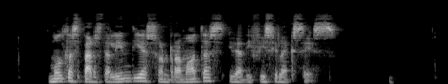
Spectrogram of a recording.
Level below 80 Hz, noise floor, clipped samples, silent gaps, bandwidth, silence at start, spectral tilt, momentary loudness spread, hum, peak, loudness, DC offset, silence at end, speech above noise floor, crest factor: -66 dBFS; -64 dBFS; under 0.1%; none; 11.5 kHz; 0.5 s; -2.5 dB/octave; 6 LU; none; 0 dBFS; -21 LUFS; under 0.1%; 1.1 s; 42 dB; 24 dB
